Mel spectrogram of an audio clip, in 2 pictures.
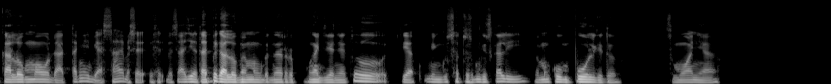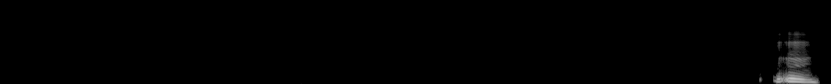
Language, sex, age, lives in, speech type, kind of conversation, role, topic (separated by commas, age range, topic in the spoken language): Indonesian, male, 40-44, Indonesia, conversation, podcast, guest, Siapa guru yang paling berkesan bagi Anda, dan mengapa beliau begitu berpengaruh dalam hidup Anda?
